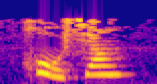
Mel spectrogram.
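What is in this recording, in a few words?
"互相", Mandarin Chinese; chinese-flashcards; hsk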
